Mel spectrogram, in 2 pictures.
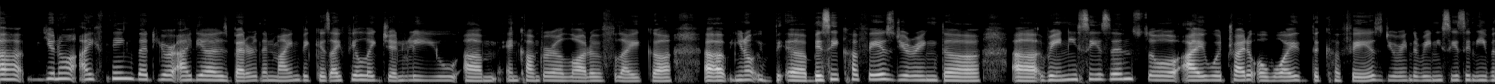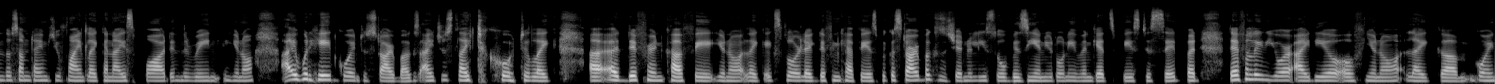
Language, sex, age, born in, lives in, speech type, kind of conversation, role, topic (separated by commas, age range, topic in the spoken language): English, female, 35-39, United States, United States, conversation, unstructured, none, On rainy days, do you prefer to cozy up in a café, wander through a museum, or browse a bookstore, and what makes that choice feel right to you?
